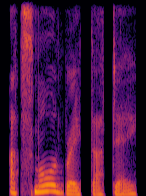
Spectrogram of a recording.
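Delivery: usual speaking voice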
